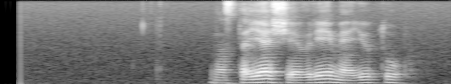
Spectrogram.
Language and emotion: Russian, neutral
